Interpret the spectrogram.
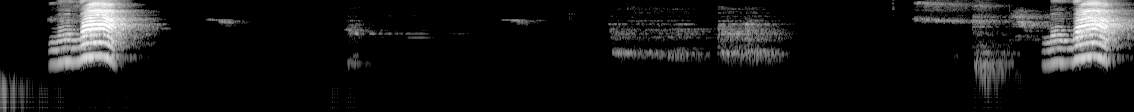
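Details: Rose-ringed parakeet kept as a pet, talking "mummy papa": two loud, bright harmonic syllables with a sharp rising-falling contour at the start and end, separated by quiet scratchy chatter and soft muttered notes.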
